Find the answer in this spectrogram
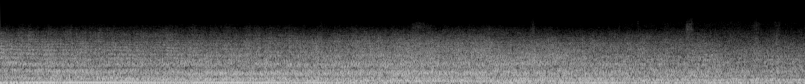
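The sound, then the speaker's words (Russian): A helicopter drones loudly and steadily, its rotor and engine forming a dense, constant roar with a deep low hum running underneath for the whole stretch. “Вертолетик.”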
